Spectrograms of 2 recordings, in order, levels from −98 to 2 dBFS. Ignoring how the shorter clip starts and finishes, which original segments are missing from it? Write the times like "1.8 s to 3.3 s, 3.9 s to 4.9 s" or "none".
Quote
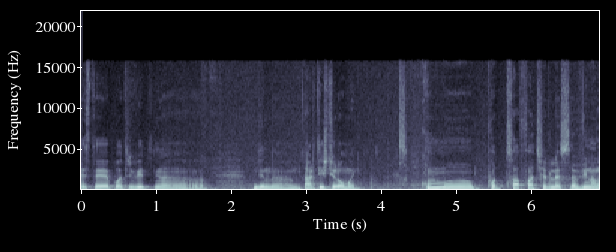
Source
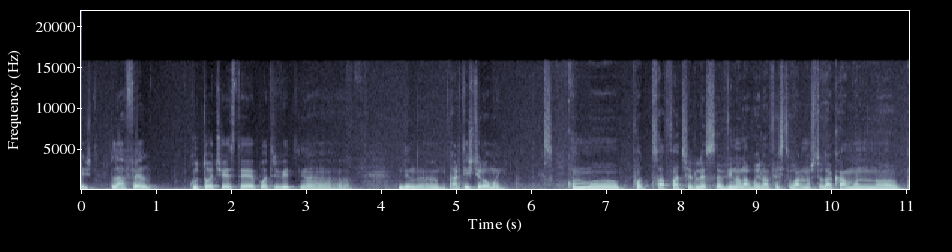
none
